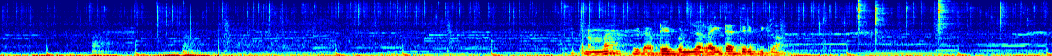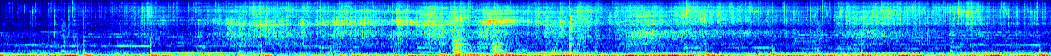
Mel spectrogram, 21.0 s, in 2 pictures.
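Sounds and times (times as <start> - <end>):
food sizzling in oil: 0.0 - 21.0
metal utensils clicking on pan: 5.6 - 21.0.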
